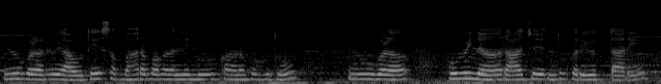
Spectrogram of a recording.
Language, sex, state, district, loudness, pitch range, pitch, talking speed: Kannada, female, Karnataka, Belgaum, -37 LUFS, 225-245 Hz, 235 Hz, 75 wpm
